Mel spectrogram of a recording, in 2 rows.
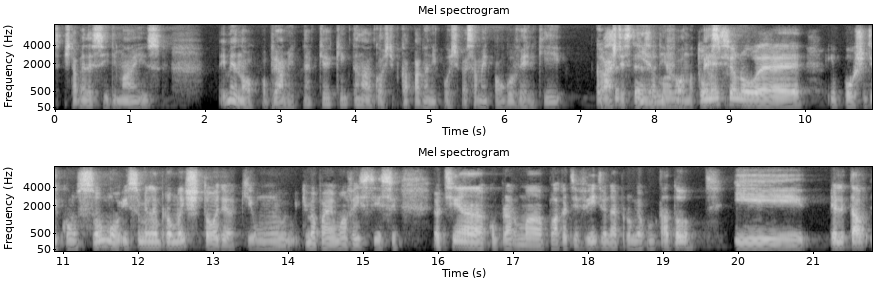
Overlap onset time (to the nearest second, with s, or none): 7 s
